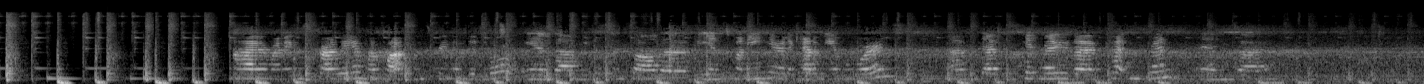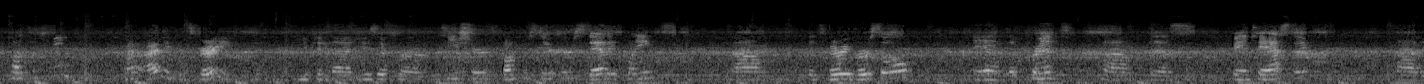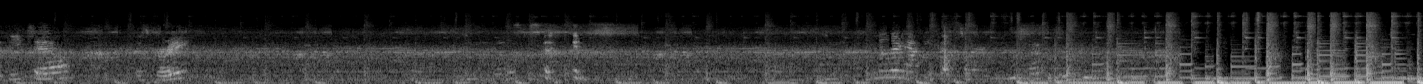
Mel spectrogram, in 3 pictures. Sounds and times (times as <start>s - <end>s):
Speech: 2.4s - 12.8s, 14.4s - 16.6s, 17.2s - 21.0s, 21.6s - 23.4s, 24.0s - 27.4s, 28.2s - 29.2s, 29.8s - 30.4s, 33.0s - 34.8s, 37.2s - 39.3s.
